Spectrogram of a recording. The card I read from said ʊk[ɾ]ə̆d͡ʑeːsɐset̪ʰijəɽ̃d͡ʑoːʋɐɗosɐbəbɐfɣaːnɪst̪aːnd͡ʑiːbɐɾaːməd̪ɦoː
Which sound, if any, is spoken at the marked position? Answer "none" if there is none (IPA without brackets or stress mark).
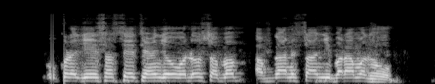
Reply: ɽ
